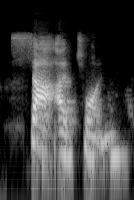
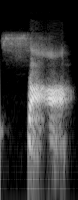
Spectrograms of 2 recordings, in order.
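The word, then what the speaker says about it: ساعة: Okay, so that would just be like in regular dialect, you'd say sa'a, but in modern standard Arabic with proper grammar, it's pronounced sa'atun, sa'atun.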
